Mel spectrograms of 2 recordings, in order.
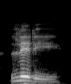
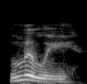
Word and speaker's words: Lily: a few times here this last time was was the only time that you really pronounced a hard L saying Liddy ok so give me a smooth L here lil Lily memory there you go Lily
